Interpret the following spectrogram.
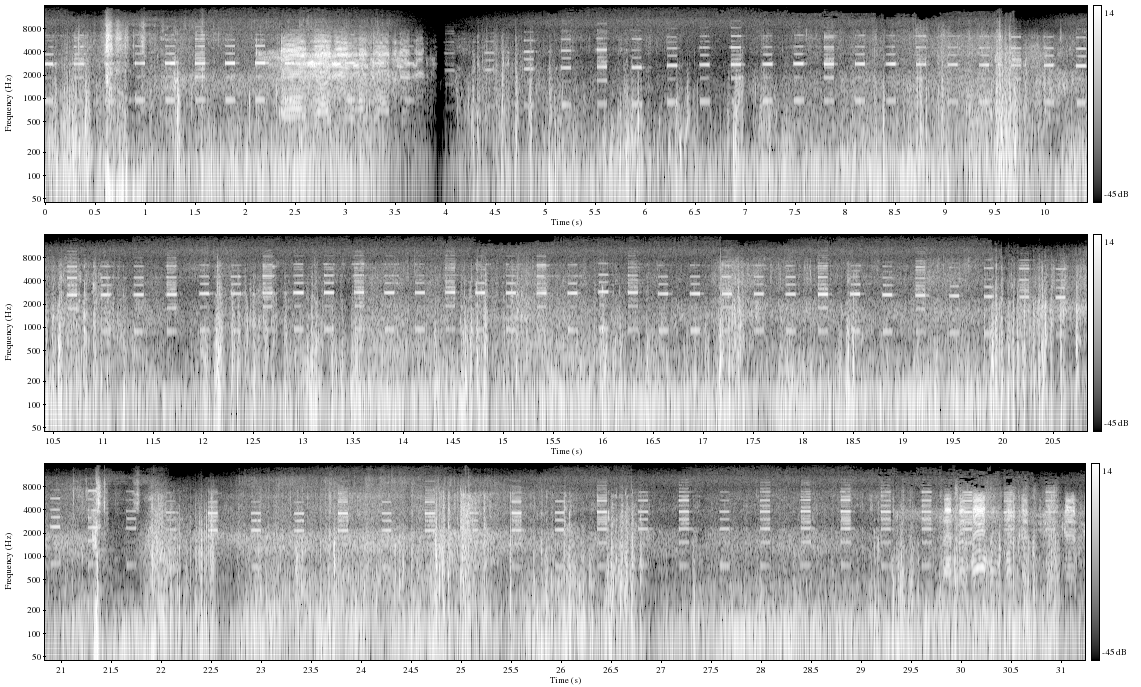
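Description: Wind rushing over the camera microphone in flight, with a paraglider variometer's rapid beeping climb tone running over it; the steady beeps are the sign of the glider climbing in lift. The sound briefly drops out about four seconds in.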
